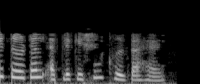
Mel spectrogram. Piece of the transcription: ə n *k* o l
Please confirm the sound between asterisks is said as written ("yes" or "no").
no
